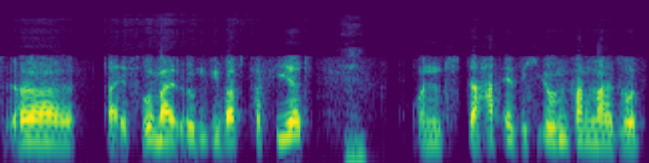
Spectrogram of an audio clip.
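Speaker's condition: No condition

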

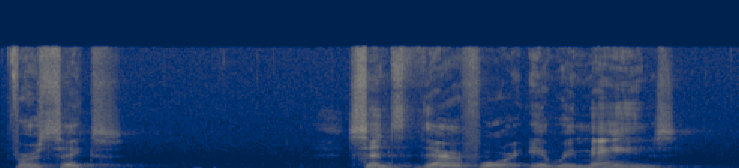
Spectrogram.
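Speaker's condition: ALS; talking funny

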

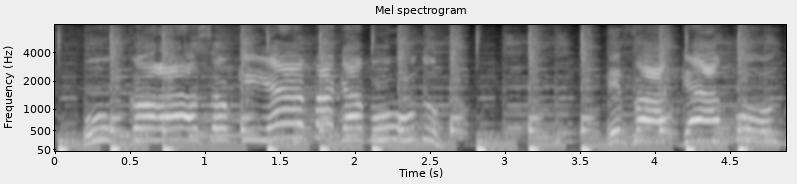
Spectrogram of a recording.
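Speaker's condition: No condition

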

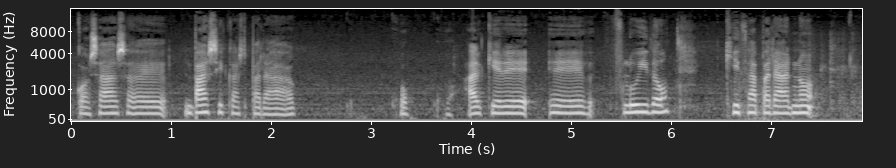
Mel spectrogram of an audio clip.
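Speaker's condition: Stuttering; blocks

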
